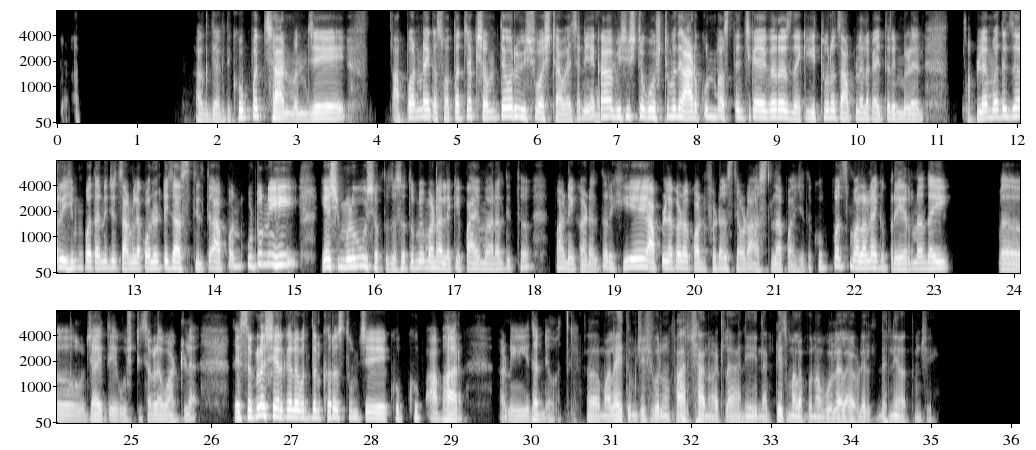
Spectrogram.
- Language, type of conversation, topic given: Marathi, podcast, तुमच्या आयुष्यातलं सर्वात मोठं अपयश काय होतं आणि त्यातून तुम्ही काय शिकलात?
- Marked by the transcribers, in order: unintelligible speech; tapping; other noise; in English: "कॉन्फिडन्स"; in English: "शेअर"; other background noise; laughing while speaking: "छान"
